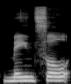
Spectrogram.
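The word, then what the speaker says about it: mainsail: and your top sale more commonly pronounced mainil and topsil I've never heard of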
